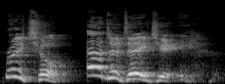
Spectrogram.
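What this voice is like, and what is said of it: Very loud TV announcer impression. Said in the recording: “the only impression I can do is the X Factor guy ... I need to do it dead loud”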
